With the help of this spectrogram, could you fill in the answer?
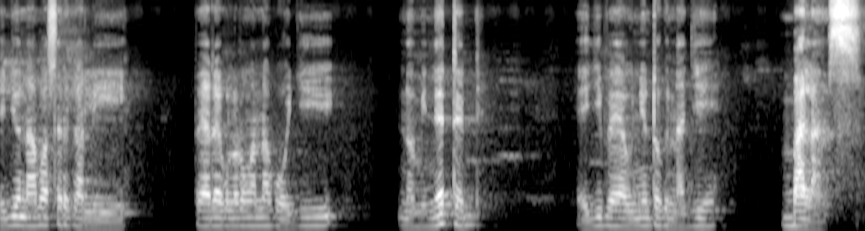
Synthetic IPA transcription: e˨d͡ʒo˦na˨˦pa˦sɛ˦ɾka˨li | pɛ˦ɾɛ˦ku˨lɔ˦ɾu˦ŋa˦na˦ko˨d͡ʒi˦ | no˨mi˨ne˦tɛd | e˨d͡ʒi˦pɛ˦ja˨u˨ɲe˦nto˦ki˨na˨d͡ʒi˦ | ba˦la˨ns

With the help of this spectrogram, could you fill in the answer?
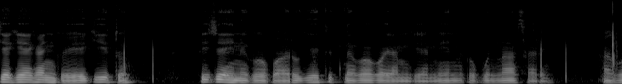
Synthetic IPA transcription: e˦kɛ˦ka˦ɲko˨e˦ki˦tu˨ | pi˦t͡ʃa˦ini˨ko˨pa˨ɾu˦ke˦ti˦tne˨kɔ˦kɔ˨ja˨mkɛ˨mi˦nko˦pu˦na˦sa˨ɾi˨ | a˨ko˦

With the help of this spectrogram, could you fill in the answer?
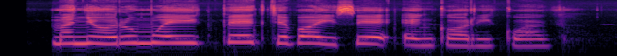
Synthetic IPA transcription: ma˨ɲo˨ɾu˦mwe˦i˦k̚pe˦kt͡ʃe˦bɔ˦i˨se˦ɛ˨ŋkɔ˨ɾi˨kwa˨ɡ

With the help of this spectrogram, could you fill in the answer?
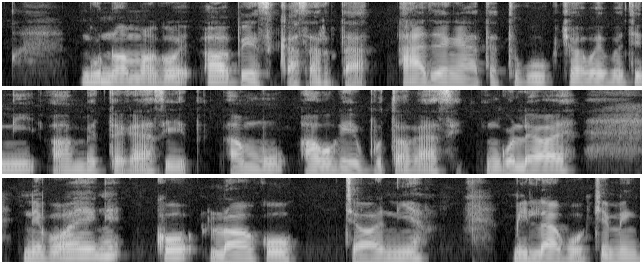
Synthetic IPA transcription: ŋɡu˦nɔ˨ma̰˨ko˦ja˦be˨ska˨sa˨ɾta̰ː˨ | t͡ʃɛ˨ŋa˨tɛ˨tu˦ɡu˦k̚t͡ʃɔ˨˦βa˦i˦ba˦t͡ʃi˦ni˦a̰˨mɪ˦tːɛ˦ka̰˦sit | a˨mu˦a˦ko˦ke˨bu˨tɔ˦ka̰˦sɪ̥ŋɡo˨lɛ˦ɔ˦jɛ˦ne˨bɔ˦je˦ŋe˦ | ko˦lɔ˨ko˦k̚ | t͡ʃɔ˨n˦a˦ | mi˨la˦ko˧k̚t͡ʃe˦mɪ˨ŋ

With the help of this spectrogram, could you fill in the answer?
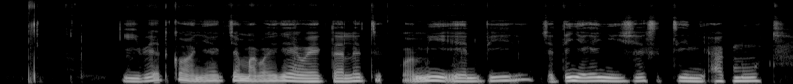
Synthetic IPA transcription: i˨be˦t̪ko˨ɲḛ˦k̚t͡ʃe˦ma̰˨ɡo̰˦jɡe˦˧we˨k̚t̪a˨le˦t̪ko̰˨mi˦e˨nbi˦t͡ʃe˨t̪i˦ɲa˧ɡe˦ɲi˧ʃe˦kse˧t̪i˦ni˨ʔa˦kmu˦t̪

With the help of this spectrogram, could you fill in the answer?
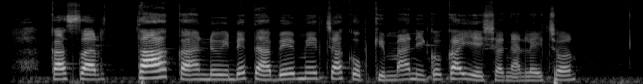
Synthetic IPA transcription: ka˨sa˨r | ta˦ka˨ndo˨i˨nde˦ta˨be˦me˦t͡ʃa˦ko˨bki˨ma˦ni˨ko˦ka˦je˨ʃa˨ŋa˨lɛ˨t͡ʃɔ˦n

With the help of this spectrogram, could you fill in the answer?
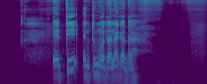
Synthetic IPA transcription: e˨t̪ːi˦ɪ˨nt̪u˦mo˨d̪a˨na˦ɡa˨d̪a˦

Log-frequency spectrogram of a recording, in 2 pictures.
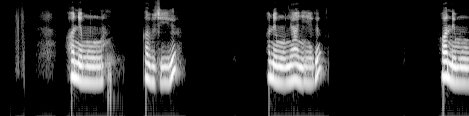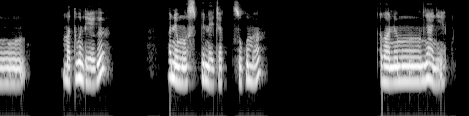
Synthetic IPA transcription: ha˦ne˨mu | ka˦βi˨t͡ʃiɣe˦ | a˦ne˨mu˨ɲa˦ɲeɣe˦ | a˦ne˨mu | ma˨tuː˦nde˨ɣe˦ | a˦ne˨mu˨spi˦ne˨t͡ʃa˦ksuku˦ma˨ | βa˨ne˨muɲa˦ɲḛ˨ɣ

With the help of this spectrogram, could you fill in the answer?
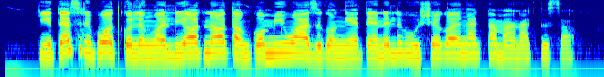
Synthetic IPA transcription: ki˨t̪ɛ˦sɾi˨poː˦t̪ko˨le˨ŋɔ˨ɾli˦jɔ˦t̪nɔ˦t̪ɔ˨ŋko˦mi˦wa˦zi˨kɔ˨ŋɛ˨t̪ɛ˨ne˦li˦bʱu˨ʃe˦kɔ˦jŋa˦k̚t̪ama˨nak̚t̪isap

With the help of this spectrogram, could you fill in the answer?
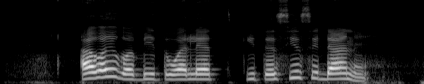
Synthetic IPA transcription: a˦ɣɔ˦ɪ˦ɡɔ˨bi˨t̪wa˨lɛ˦t̪̚ki˨t̪e˨sje˦sɪ˦da˦nɛ˨

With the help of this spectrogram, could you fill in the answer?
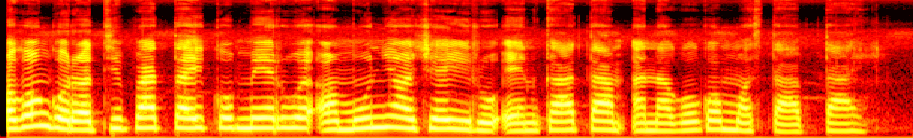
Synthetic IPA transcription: ɔ˨ko˦ŋɡo˨ɾɔ˨ti˦pa˦ta˦i˦ko˦me˦ɾwe˦ʔɔ˨mu˦njɔ˦t͡ʃe˦i˨ɾu˨ʔɛ˨nka˦ta˦ma˨na˨ko˦kɔ˦mɔ˨sta˨p̚ta˦˨ɪ˨

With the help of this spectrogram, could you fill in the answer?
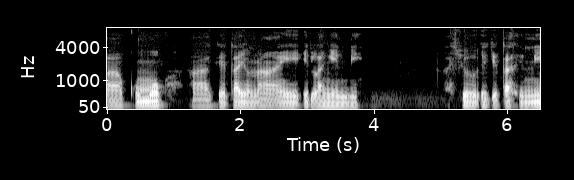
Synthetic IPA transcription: a˨ku˦mo˦k | a˨ke˦t̪a˦ju˨na˦i˦ʔːla˨ŋe˨nːi˨ | a˨ʃu˦e˨ke˨t̪a˦hi˨ni˦

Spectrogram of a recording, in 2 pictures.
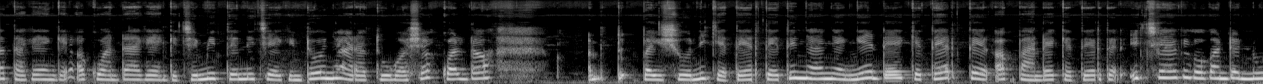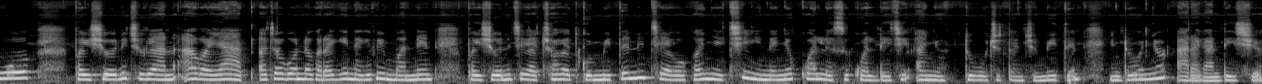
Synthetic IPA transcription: a˦ta˨kɛ˦ŋɡɛ˨ɔ˦kwa˨nda˦kɛ˦ŋɡe˨t͡ʃe˨mi˦te˦ni˦t͡ʃɛ˨ki˨nto˦ɲɔ˦a˨ɾa˨tu˨kɔ˨ʃɛ˦kːwa˦ldɔ˦ | pa˨i˨ʃo˨ni˦kɛ˨tɛ˦ɾtɛ˨ti˦ɲa˨ɲɛ˨ŋe˦de˦kɛ˨tɛ˦rtɛ˦ɾɔ˦k̚pa˨ndɛ˦kːɛ˨tɛ˦ɾtɛ˨ɾi˦t͡ʃɛ˦ki˦ko˦kɔ˦nde˦nu˦wo˦kpa˨i˨ʃo˨ni˦t͡ʃu˦ka˨nʔa˦kɔ˨ja˦tɔ˦t͡ʃɔ˦ko˦nde˨kɔ˨ɾa˦ki˦ne˨ki˦pi˦ma˨ne˦npa˨i˨ʃo˨ni˦t͡ʃi˦ka˨t͡ʃwɔ˦kɛ˨tko˨mi˨te˦ni˦t͡ʃɛ˨ko˨kɔ˦ɲe˨t͡ʃi˦ne˨ɲo˦kwa˦le˨si˦kwa˨lde˨t͡ʃi˦ʔa˦ɲu˨tu˦u˨t͡ʃu˨˦ta˨nt͡ʃu˨mi˦te˦ni˨ndo˦ɲo˦a˨ɾa̰˨ka˨ndi˦ʃjo˨

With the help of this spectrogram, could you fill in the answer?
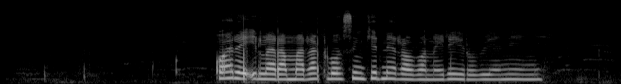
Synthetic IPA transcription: a˦ɾɛ˨ʔi˨la˨ɾa˨ma˨ɾa˦klɔ˦si˦ŋ˦t͡ʃe˦dnɛ˦ɾa˨βa˨na˨i˨ɾe˦i˨ɾo˨βi˦a˦ɲe˦ɲɛ˦

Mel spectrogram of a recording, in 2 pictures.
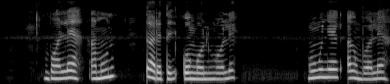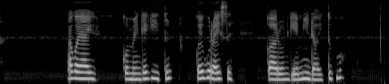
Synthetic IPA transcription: mbɔ˨lɛ˦a˨a˨mu˦n | ta˦ɾe˨te˨ko˨ŋo˨lŋo˨le˦ | mu˦ŋu˦ɲɛ˦ka˦ko˨mbɔ˨lɛ˦a˨ | a˦ko˦ja˦j | ko˨me˨ŋɡe˦k̬i˨tu˦n | ko˦jku˦ɾa˨˦jse˨ | ka˨ɾu˨nke˨mi˦ndɔ˨i˨tu˦ku˦

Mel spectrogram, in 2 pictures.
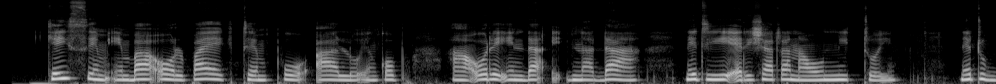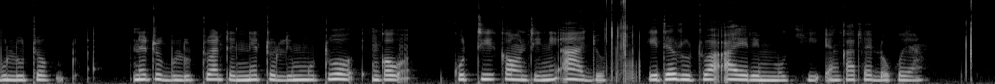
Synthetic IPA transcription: ke˦isi˨mḭ˨mba˦ʔɔlpa˦ɛktɛmpʰoaloʔe˨ŋkɔ˦p | a˨ʔo˦ɾe | na˨da˦ne˦ti˨e˨ɾi˦ʃa˦ta˦na˨o˦ni˦toi | ne˦tu˨bu˨lu˨twa˦tɛne˦to˨limu˦to˦ŋ | ku˦ti˦ka˦untini˦ʔad͡ʒoe˨te˦ɾu˨twa̰˦ʔa˦e˨ɾe˨mo˨kʰi˨ʔɛ˨ŋkatɛɗo˨ko˦ja˦

